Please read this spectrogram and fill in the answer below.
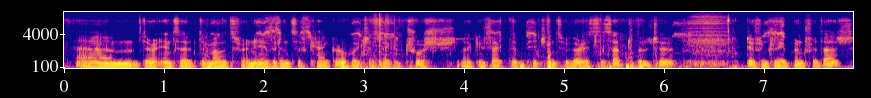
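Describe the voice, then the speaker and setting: A man with an Irish accent speaks at a fairly quick pace in a very deep, low voice with fairly even intonation. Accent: Irish (Galway). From Ireland, Galway. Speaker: pigeon and poultry keeper. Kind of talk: tutorial. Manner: hesitant, many fillers.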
